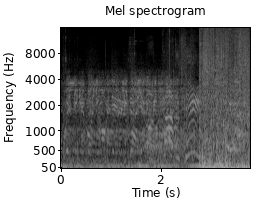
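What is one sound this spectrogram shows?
A man talks into a headset microphone.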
